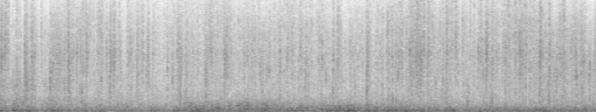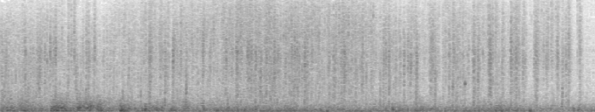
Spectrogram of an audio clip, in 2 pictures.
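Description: Grass and bush fire crackling steadily, with a rumble of thunder swelling about six seconds in.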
